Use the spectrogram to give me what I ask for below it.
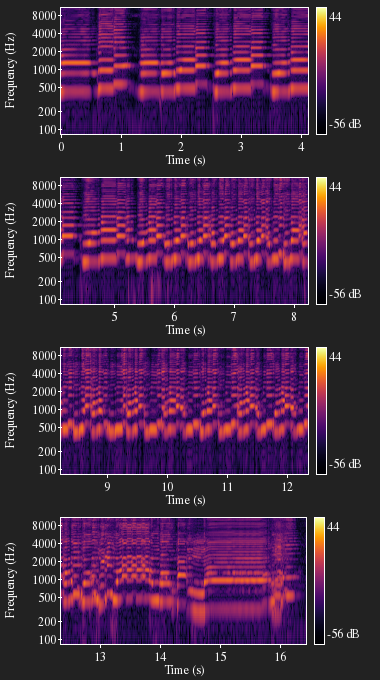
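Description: Harmonica playing a fast repeated lick of four blow, four draw and five draw, shaped with hand vibrato: bright, clean reedy notes alternating quickly and steadily at a loud, even level, ending on a higher sustained tone.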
